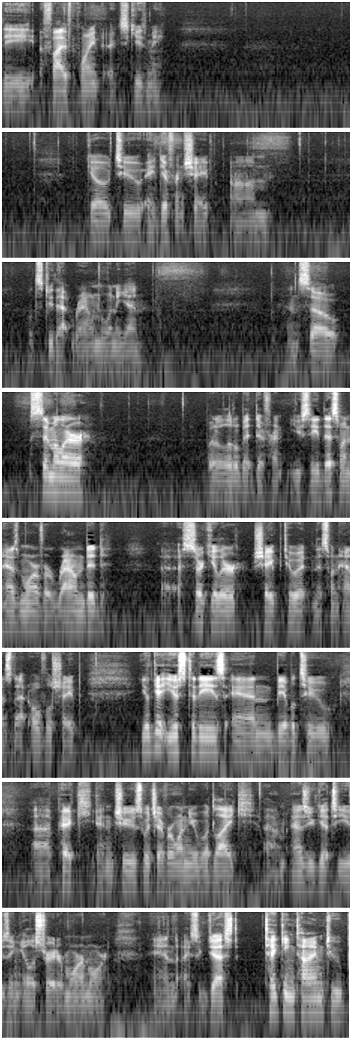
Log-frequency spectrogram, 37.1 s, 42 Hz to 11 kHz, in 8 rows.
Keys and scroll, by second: 32.1 BackSpace, 34.1 super+0.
